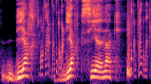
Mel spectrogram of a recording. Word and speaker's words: Dearc: Du gaélique écossais. Et tu le prononces Dearchdyrc.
